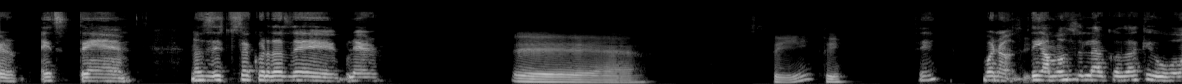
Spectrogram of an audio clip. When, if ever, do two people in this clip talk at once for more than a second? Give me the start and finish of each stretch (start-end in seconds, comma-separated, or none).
none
